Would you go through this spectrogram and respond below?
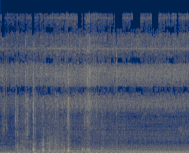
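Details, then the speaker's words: Diesel heater upgraded to a Bluetooth Maxspeedingrods model, at first start: a light, fast rubbing patter and scrapes over the fan hum. The fan is catching its molding because the case was not sitting square, and reseating the case improved it. "it's a bit noisy actually what's going on [Music] I mean the case has gone together the best yeah that's not what appearance between the uh fan and the molding here should be making that sound"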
